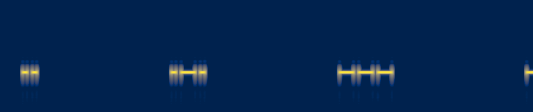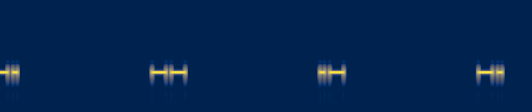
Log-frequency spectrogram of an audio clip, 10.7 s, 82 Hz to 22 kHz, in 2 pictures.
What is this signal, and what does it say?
Morse code, heard as a keyed tone, about 25 wpm, spaced as for 6 wpm, 600 Hz. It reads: IRONMAN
